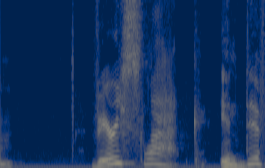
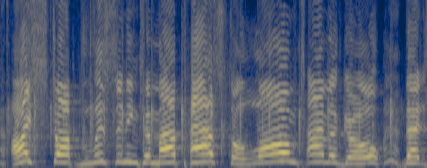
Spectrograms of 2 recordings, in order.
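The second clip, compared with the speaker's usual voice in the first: full-force preaching, loud and raised in pitch; 6 semitones higher, 16 dB louder than usual. Real, not acted. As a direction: preach it out loud with driving intensity.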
